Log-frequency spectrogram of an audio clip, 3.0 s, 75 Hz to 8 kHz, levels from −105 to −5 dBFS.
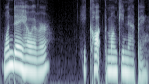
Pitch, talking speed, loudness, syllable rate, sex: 165 Hz, 160 wpm, -18 LUFS, 5.9 syllables/s, female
